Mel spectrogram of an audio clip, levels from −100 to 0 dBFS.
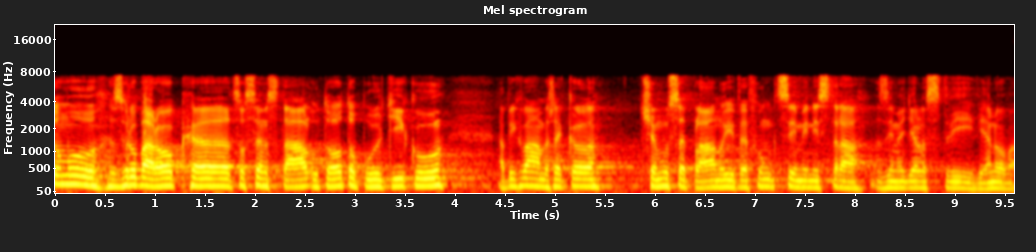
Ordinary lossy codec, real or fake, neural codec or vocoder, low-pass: MP3, 96 kbps; real; none; 7.2 kHz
